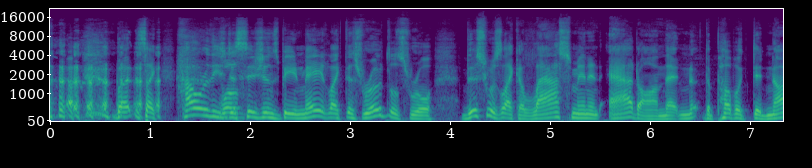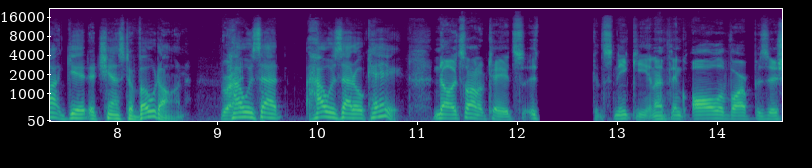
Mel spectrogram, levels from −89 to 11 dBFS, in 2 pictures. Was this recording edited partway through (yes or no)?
no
